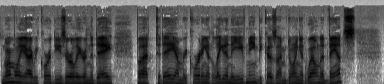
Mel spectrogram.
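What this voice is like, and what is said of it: Tired, slightly hoarse voice. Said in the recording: “I sound a little tired and maybe a little hoarse.”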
